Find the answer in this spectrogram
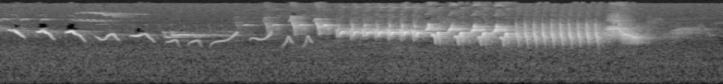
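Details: Black redstart singing: a brief run of clear, high whistled notes with small pitch bends, then a dense, scratchy crackling burst of rapid buzzy notes lasting about two seconds before stopping abruptly; faint background hiss.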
